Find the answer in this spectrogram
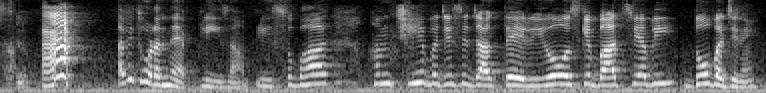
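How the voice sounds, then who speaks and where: A woman vlogger talks slowly and wearily at home, sounding unwell and pleading for rest. Her voice sits a little high. Background noise is clearly audible throughout. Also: expressive. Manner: pleading and weary. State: unwell and tired. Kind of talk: casual chat to camera and pet. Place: home, indoors.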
